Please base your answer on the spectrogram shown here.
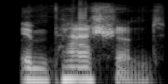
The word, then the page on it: impassioned: American English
